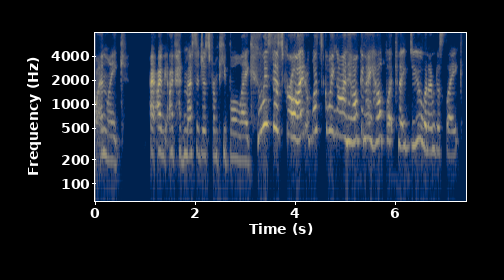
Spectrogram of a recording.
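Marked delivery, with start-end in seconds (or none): 3.2-6.6 high, pleading imitation of worried messagers; urgent concern. People messaging to offer help, urgent and high. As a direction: start high and loud, easing down through anxious questions.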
